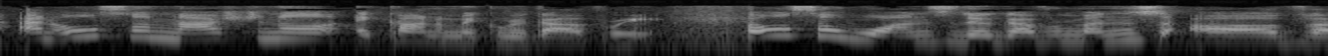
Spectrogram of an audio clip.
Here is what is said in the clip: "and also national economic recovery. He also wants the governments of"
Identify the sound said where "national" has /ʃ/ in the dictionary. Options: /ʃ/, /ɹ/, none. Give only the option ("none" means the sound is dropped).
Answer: /ʃ/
